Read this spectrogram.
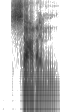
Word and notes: sodden: American English

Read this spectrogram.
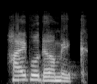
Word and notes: hypodermic: Indian

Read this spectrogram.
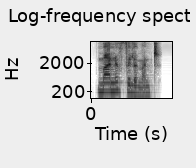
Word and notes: monofilament: Indian

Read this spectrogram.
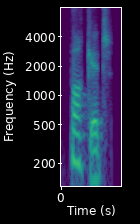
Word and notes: pocket: Indian

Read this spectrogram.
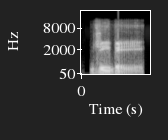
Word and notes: GB: British English

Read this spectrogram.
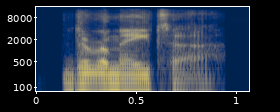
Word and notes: dura mater: British English

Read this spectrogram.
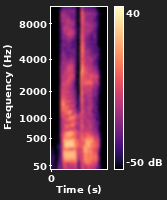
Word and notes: croquet: Indian

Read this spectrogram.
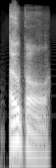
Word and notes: opal: British English

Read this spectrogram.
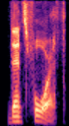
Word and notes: thenceforth: American English

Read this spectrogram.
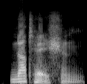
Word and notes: nutation: American English

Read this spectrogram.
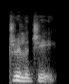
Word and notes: trilogy: Indian

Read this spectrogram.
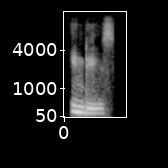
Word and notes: Indies: Indian

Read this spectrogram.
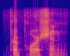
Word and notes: proportion: American English

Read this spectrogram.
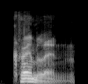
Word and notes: kremlin: British English

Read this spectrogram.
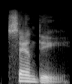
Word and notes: sandy: American English

